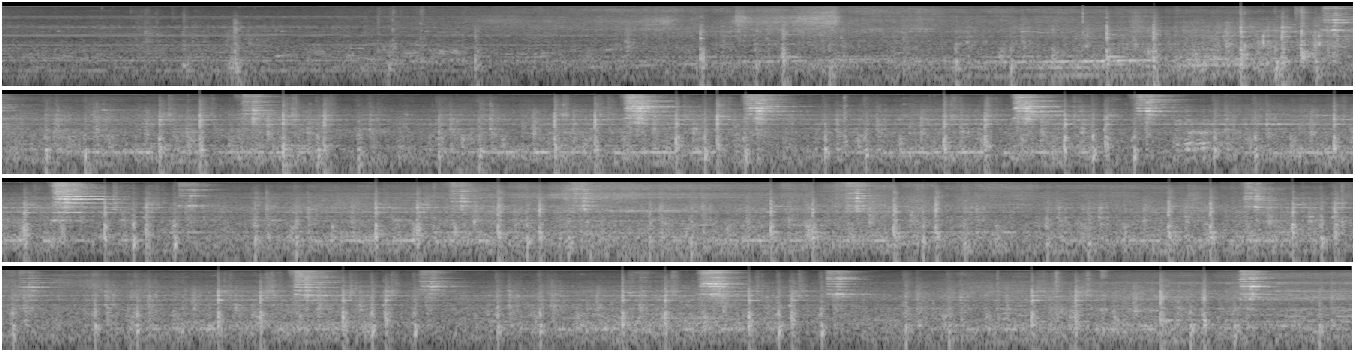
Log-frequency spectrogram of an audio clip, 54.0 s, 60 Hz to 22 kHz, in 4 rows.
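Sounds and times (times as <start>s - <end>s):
train running rumble: 0.0s - 54.0s
train wheels clacking over rail joints: 9.0s - 54.0s.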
